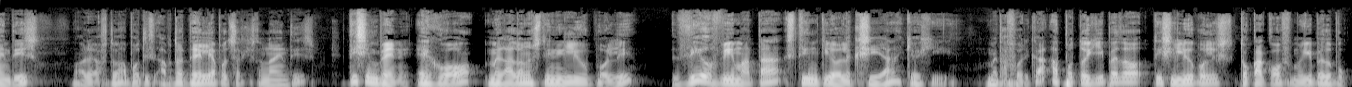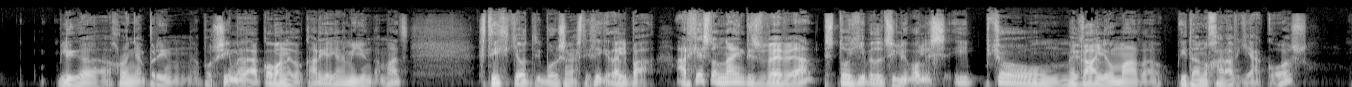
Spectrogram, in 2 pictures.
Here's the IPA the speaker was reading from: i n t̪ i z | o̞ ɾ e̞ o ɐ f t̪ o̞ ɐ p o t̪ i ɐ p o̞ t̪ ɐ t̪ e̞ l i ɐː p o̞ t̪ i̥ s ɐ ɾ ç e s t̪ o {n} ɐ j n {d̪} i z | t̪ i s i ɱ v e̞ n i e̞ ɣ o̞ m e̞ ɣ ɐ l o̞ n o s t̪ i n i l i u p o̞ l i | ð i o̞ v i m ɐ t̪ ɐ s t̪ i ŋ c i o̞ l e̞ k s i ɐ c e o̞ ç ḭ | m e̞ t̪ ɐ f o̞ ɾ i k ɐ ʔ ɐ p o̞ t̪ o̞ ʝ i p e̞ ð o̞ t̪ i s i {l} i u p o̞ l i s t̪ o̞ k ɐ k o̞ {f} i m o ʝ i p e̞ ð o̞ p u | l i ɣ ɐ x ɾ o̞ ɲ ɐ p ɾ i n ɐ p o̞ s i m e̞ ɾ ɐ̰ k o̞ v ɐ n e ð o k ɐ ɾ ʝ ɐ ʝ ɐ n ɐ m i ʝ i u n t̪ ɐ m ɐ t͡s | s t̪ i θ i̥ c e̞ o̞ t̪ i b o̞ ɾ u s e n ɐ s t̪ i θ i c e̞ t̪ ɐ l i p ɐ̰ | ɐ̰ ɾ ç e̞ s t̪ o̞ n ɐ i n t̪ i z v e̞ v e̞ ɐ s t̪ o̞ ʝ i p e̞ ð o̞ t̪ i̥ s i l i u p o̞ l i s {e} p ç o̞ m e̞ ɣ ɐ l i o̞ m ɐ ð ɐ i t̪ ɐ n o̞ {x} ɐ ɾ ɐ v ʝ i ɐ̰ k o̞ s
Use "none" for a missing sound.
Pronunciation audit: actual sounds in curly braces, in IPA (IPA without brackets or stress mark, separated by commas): n, t̪, l, f, i, x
